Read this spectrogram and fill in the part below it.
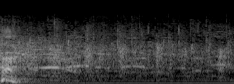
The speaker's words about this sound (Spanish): Den un aplauso fuerte, fuerte. Den un aplauso, den un aplauso, den un aplauso. Fuerte, fuerte, fuerte, fuerte.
